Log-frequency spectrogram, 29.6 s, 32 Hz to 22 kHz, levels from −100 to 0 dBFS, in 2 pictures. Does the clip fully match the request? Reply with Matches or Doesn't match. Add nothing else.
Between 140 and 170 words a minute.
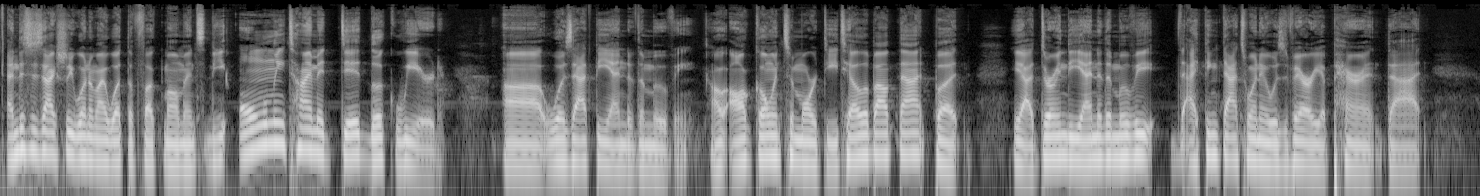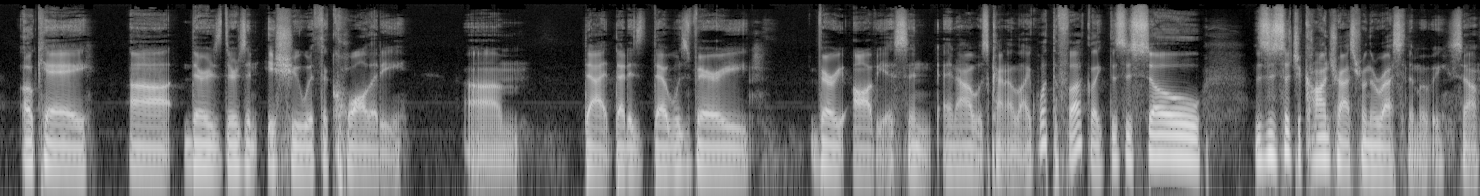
Doesn't match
